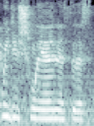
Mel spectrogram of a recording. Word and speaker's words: Schwinn: Skylar, spelled Schuyler, leads people to think Schuler, because they pronounce that shoe instead of sky, right? It's like we do Schwinn instead of squin.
